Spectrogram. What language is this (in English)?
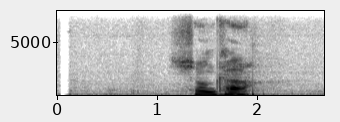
Bangla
